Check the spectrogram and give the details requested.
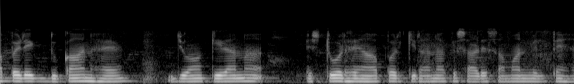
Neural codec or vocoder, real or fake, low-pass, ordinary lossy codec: none; real; 5.4 kHz; none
